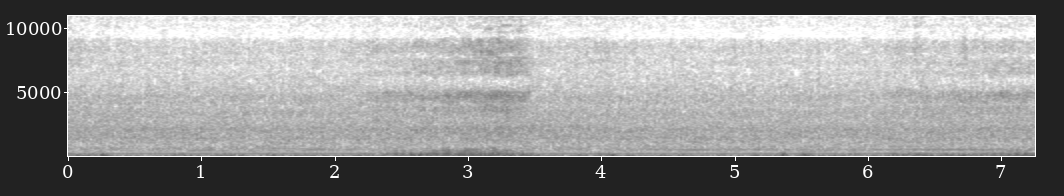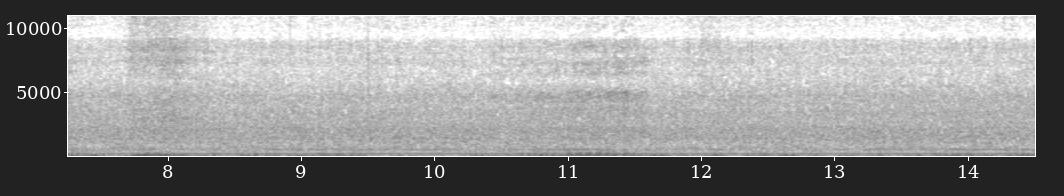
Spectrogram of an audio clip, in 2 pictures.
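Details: Soft, low snores recurring every few seconds during sleep, partly masked by a steady fan hum: snoring.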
